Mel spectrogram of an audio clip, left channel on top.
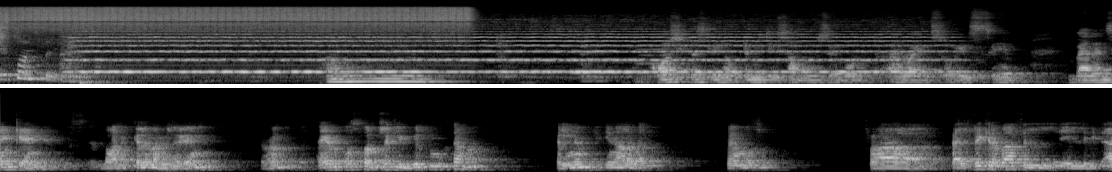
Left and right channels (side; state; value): both; different; correlation 0.00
